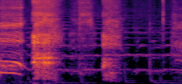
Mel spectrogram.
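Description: A man's drawn-out vocalised exclamation ending, followed by two short breathy bursts of laughter.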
